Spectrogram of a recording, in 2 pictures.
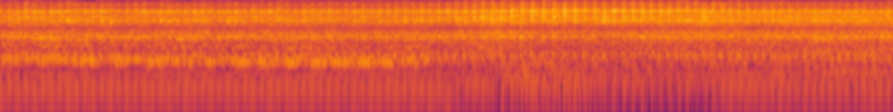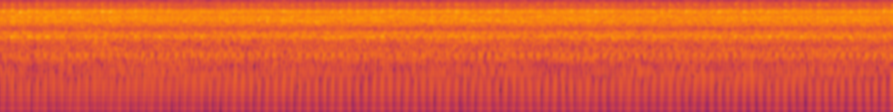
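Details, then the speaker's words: Bear Cat chipper/shredder after repair (belt, knives, screen, spark plug, mouse nest cleaned out): rotor spinning, steady even engine drone, smooth unwavering rotor hum, no knocks or wobble; well balanced; normal running. "I don't know if you can hear that but that's the rotor spinning and that just thing really sings sounds really really good like it's very well balanced"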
